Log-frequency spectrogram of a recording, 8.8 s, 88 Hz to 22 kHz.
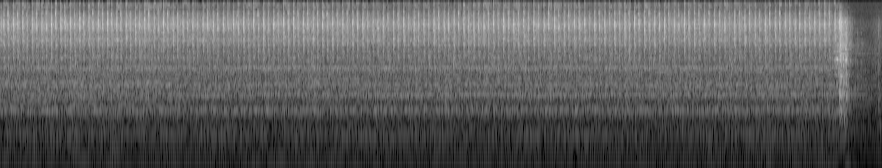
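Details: Husqvarna Viking 6430 sewing machine, which previously only hummed, now running after internal cleaning: fast, even, steady mechanical whir with no hum, catching or knocking, then stops cleanly; normal running.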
